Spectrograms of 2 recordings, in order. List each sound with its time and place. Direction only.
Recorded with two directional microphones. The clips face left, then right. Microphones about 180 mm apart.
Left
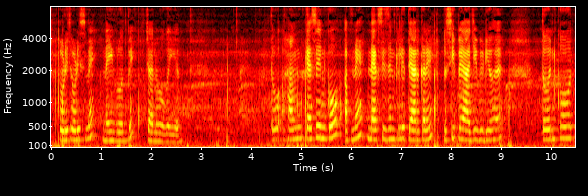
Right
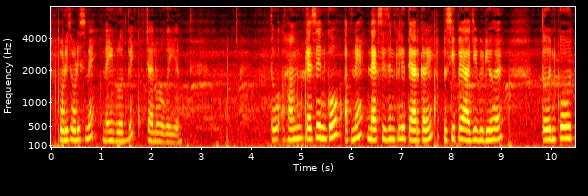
0.1 s a woman's voice: 40° right (ahead or behind); by 2.6 s 20° right (ahead or behind)
4.4 s speech: 40° right (ahead or behind)
9.8 s speech: 45° right (ahead or behind)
